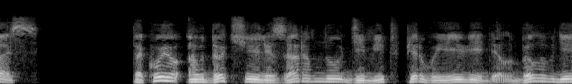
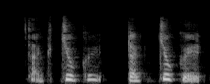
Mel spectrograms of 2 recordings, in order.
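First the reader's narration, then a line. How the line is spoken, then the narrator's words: Whimpering. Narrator (Russian): хныкала Аниска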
